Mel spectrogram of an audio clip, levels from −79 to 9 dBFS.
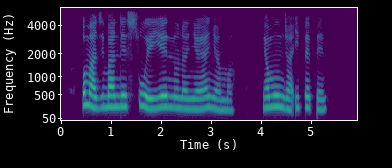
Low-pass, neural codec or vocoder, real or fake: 5.4 kHz; codec, 24 kHz, 1.2 kbps, DualCodec; fake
